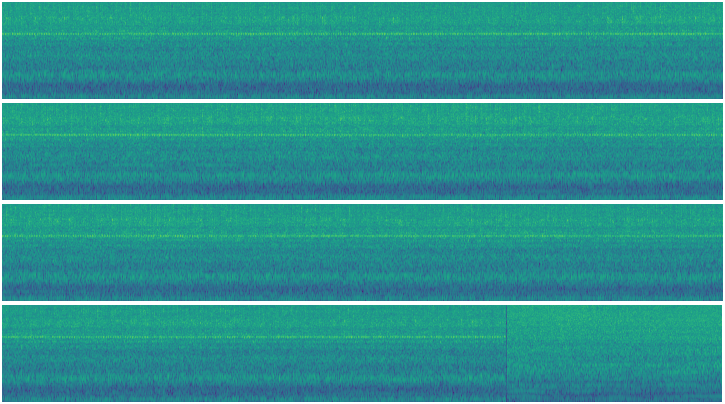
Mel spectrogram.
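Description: Heavy diesel engines of an excavator and a sand-dredging barge running steadily, with a faint high-pitched whine over the low drone. Near the end the sound changes abruptly to a different engine drone.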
